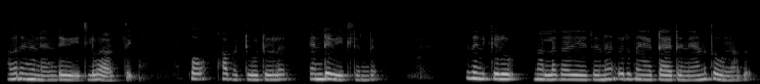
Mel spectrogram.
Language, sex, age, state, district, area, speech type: Malayalam, female, 18-30, Kerala, Wayanad, rural, spontaneous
